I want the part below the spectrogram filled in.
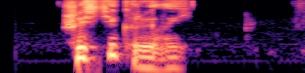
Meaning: six-winged, hexapterous
- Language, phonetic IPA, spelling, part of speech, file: Russian, [ʂɨsʲtʲɪˈkrɨɫɨj], шестикрылый, adjective, Ru-шестикрылый.ogg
